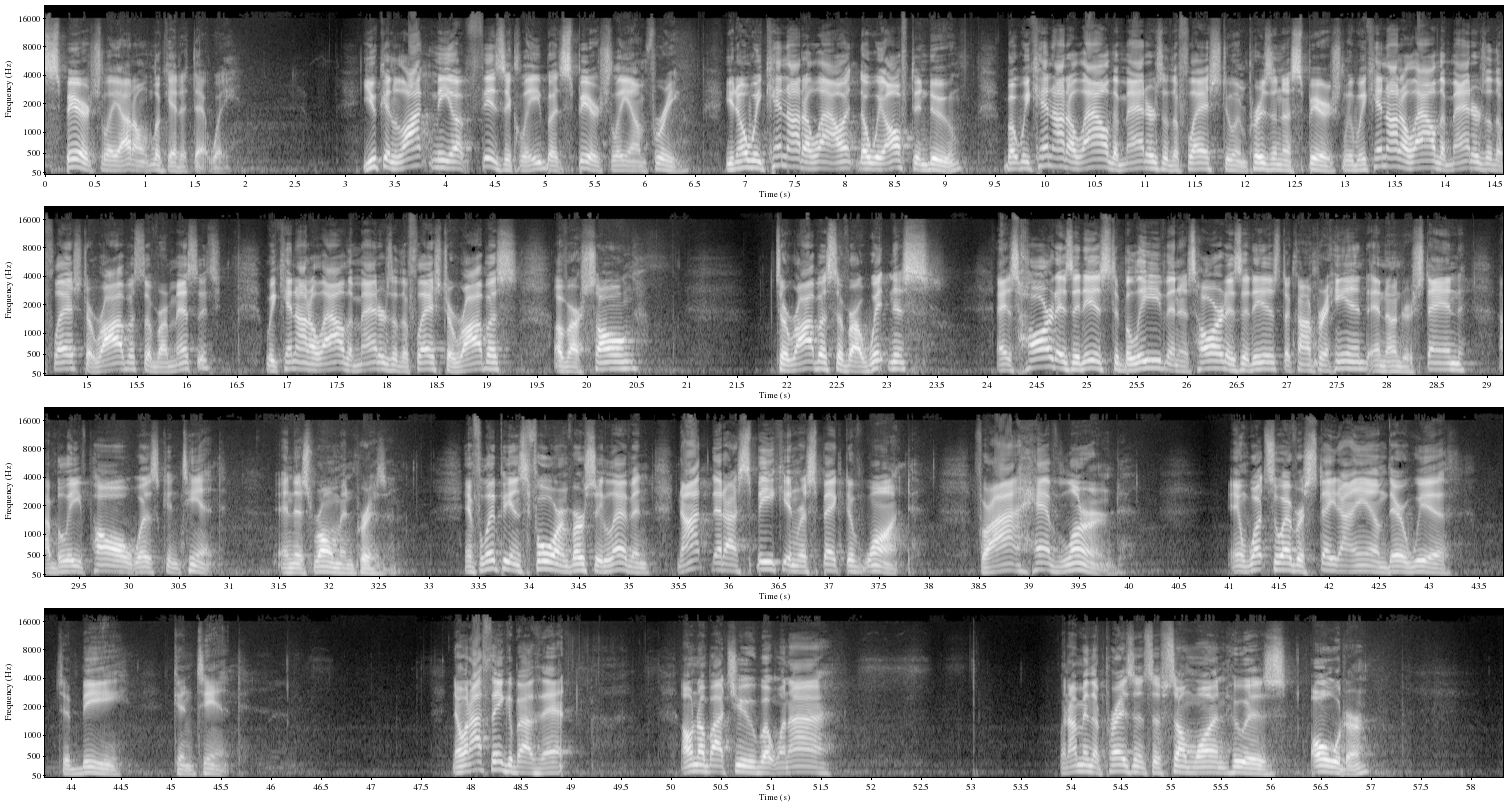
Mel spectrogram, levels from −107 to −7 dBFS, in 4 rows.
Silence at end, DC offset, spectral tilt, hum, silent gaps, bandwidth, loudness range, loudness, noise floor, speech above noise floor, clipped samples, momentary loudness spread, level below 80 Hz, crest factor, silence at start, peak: 1.3 s; under 0.1%; -3 dB/octave; none; none; 18.5 kHz; 5 LU; -17 LUFS; -67 dBFS; 50 dB; under 0.1%; 8 LU; -56 dBFS; 18 dB; 0 s; 0 dBFS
